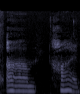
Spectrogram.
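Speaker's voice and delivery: ordinary talk, nothing marked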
